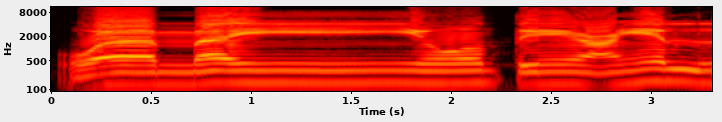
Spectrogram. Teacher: Nun sukun bertemu ya dibaca idgham bi gunnah masuk dengan dengung.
